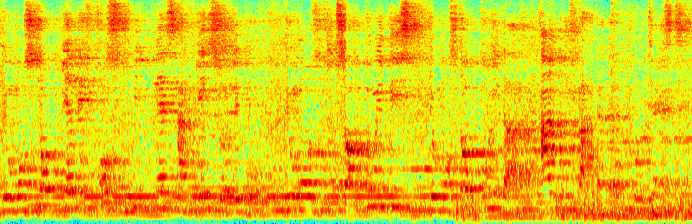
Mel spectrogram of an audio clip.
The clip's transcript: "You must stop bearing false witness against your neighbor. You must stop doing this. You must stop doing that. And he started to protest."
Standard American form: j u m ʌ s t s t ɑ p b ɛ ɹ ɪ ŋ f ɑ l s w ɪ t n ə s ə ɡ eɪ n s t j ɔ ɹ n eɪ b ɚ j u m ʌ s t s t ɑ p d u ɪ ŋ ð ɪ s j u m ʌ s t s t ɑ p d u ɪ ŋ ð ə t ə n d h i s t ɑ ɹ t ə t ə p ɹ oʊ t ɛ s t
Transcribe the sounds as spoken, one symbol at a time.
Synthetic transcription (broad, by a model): j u m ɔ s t s t ɑ p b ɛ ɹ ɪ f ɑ s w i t n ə s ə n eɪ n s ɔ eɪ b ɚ j u m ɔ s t s t ɑ p d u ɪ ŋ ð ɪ s j u m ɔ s s t ɑ p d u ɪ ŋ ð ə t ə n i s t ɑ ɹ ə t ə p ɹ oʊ t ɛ s t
